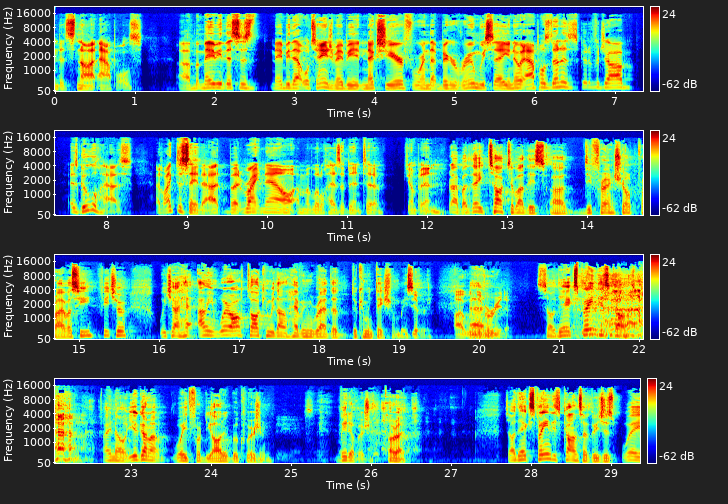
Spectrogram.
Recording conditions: live audience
